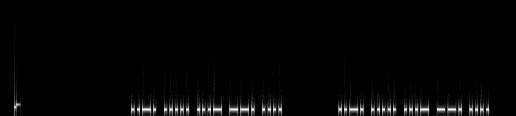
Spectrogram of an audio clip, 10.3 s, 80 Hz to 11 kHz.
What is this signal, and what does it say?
Morse code, heard as a keyed tone, about 22 wpm, 700 Hz. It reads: F5VGH F5VGH
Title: DXCC-100 Call Signs - 5 Characters - Repeated 3x - 22wpm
